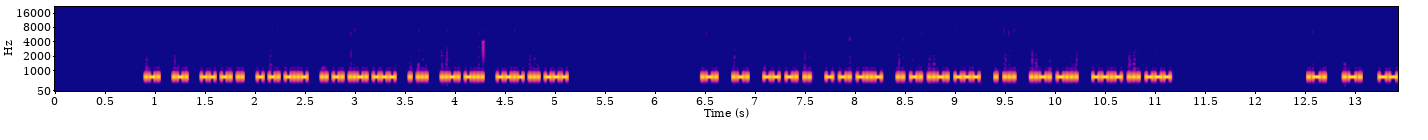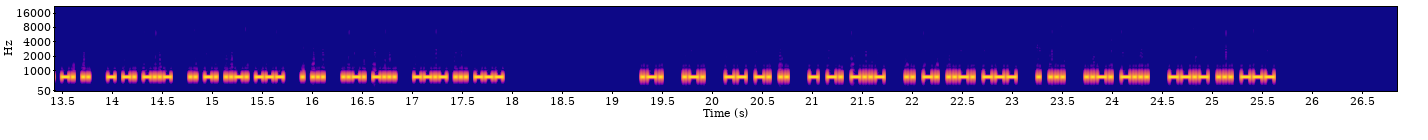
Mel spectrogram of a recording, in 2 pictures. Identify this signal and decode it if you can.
Morse code, heard as a keyed tone, about 52 wpm, 700 Hz. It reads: R R MNI TNX INFO ES FB QSO R R MNI TNX INFO ES FB QSO R R MNI TNX INFO ES FB QSO R R MNI TNX INFO ES FB QSO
